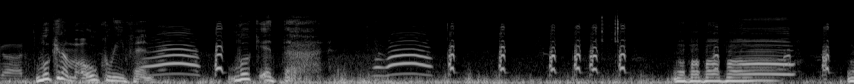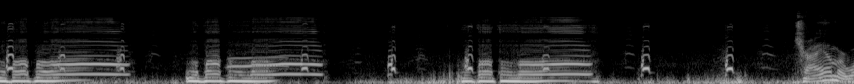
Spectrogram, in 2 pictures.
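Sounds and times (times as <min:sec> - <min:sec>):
goose call clucks: 0:03.8 - 0:06.3, 0:07.1 - 0:09.9, 0:10.6 - 0:11.8, 0:12.4 - 0:15.1.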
